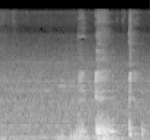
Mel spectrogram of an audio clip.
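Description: A man clearing his throat behind his hand, in a few short rough bursts starting about a second in.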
